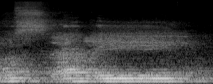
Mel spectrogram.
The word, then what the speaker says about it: المستقيم: كلمة المستقيم فيها قاف مكسورة، Di qim mustaqim ada qaf yang berharakat kasrah. لا يصح أن أقربها من الكاف. Dan tidak sah, tidak sempurna pengucapannya kalau kita mengucapkannya dengan Kaf, bil kaf. كاف. dengan kaf. Enggak boleh mengucapkannya dengan kaf, tapi qaf.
